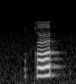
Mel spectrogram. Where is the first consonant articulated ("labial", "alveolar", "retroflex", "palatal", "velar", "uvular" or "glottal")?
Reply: velar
